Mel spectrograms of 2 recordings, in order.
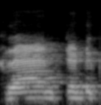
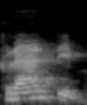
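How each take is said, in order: First: గ్రాంటెడ్ ending in "ted"; mistaken pronunciation. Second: గ్రాంటెడ్ ending in "tid"; short i in the end of గ్రాంటెడ్; correct pronunciation. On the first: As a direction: clear e in the end of గ్రాంటెడ్. (గ్రాంటెడ్ చివర "టెడ్") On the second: (గ్రాంటెడ్ చివర "టిడ్") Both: Shown as a demonstration. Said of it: "గ్రాంటెడ్ కాదండి".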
